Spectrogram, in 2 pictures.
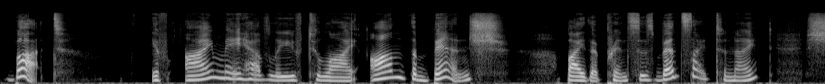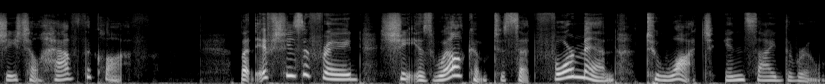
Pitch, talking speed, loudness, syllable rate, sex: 230 Hz, 140 wpm, -20 LUFS, 3.6 syllables/s, female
